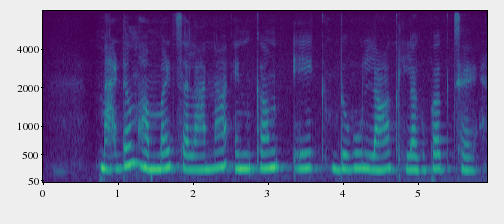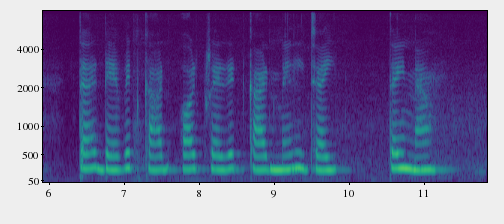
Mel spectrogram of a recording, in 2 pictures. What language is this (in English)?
Maithili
